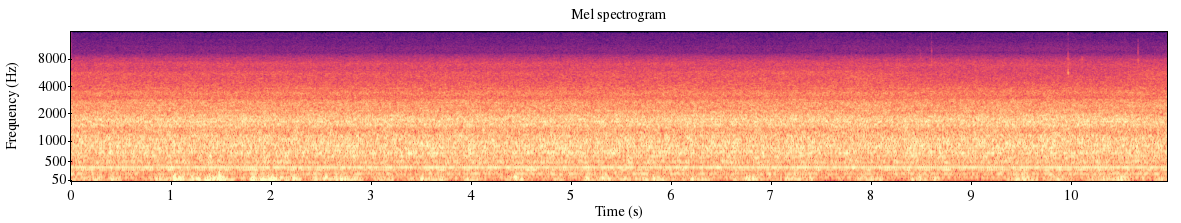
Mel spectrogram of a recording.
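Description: A steady hum and hiss with one constant low tone running underneath, unchanging and with no distinct events.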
